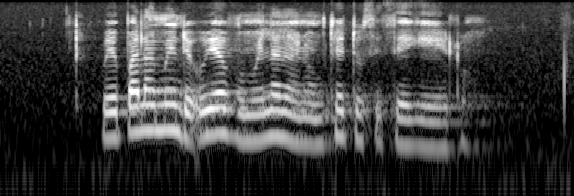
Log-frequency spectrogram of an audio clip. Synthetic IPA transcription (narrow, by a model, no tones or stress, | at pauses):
wɛpʼalamɛndʱɛʔujavumɛlananom̩tʰɛtʰɔsisɛk̬ɛːlɔ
